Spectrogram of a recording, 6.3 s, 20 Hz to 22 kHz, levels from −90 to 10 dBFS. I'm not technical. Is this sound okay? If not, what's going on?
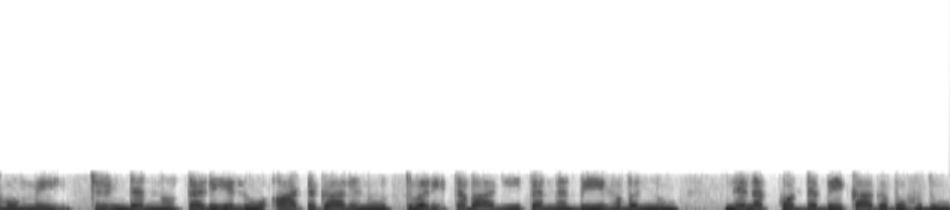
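No. Gain pumping runs through the whole clip. This is likely because the input level was set far too high and an automatic limiter kept pulling it down, which leaves the speech flattened and squashed.

The G.729 codec is also audible throughout. This phone-call compression rebuilds the voice from a simplified model and drops everything above 4 kHz. The speech stays understandable but sounds muffled, slightly rough and a little artificial, like a cheap internet call.

VoIP packet loss concealed by the speech codec shows up twice, from 0.66 to 0.75 s and from 2.92 to 2.98 s. Pieces of the signal went missing, 40 ms in the first case and 20 ms in the second. The decoder filled each hole by stretching the last bit of sound into a brief, fading blur. The voice stays weak or distorted just afterwards.

The faint room noise underneath is part of the recording itself.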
